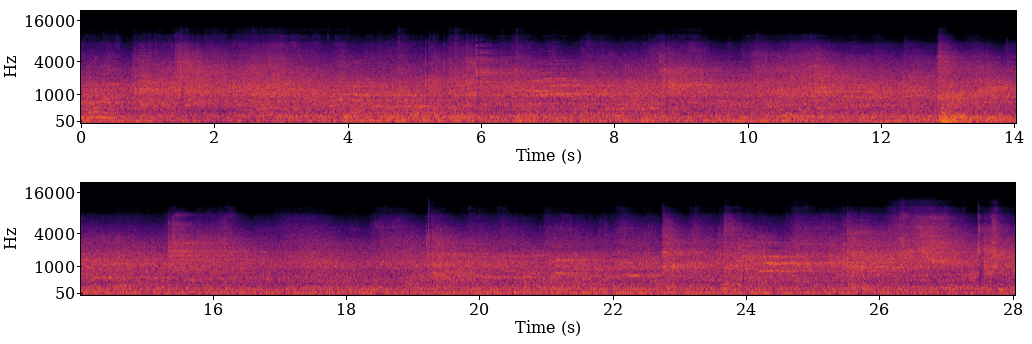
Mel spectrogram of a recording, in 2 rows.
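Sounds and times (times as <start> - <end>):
ice hockey game noise: 0.0 - 28.0.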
